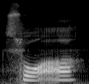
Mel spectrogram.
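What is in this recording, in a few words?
"suo", Mandarin Chinese, third tone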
